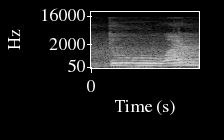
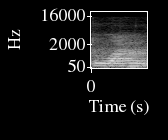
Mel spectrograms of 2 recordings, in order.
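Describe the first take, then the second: First: The word ends with a plain n sound. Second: The word ends with an ng sound. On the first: This is the standard form. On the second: This is the Terengganu dialect form.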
